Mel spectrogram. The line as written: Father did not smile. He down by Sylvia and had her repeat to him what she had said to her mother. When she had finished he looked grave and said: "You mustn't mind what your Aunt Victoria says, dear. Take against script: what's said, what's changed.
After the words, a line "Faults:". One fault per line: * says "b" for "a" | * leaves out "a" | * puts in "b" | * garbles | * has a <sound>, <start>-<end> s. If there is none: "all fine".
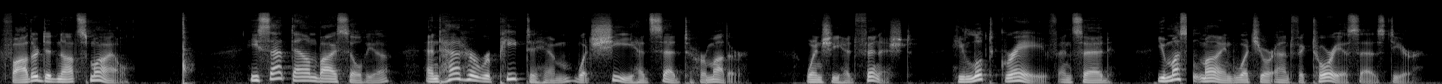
Father did not smile. He sat down by Sylvia and had her repeat to him what she had said to her mother. When she had finished he looked grave and said: "You mustn't mind what your Aunt Victoria says, dear.
Faults:
* has a squeak, 1.8-2.0 s
* puts in "sat"
* has a dropout, 11.9-11.9 s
